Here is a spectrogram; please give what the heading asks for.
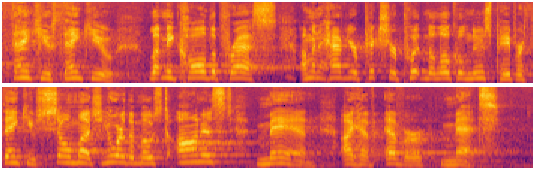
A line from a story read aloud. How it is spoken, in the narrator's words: He shouted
